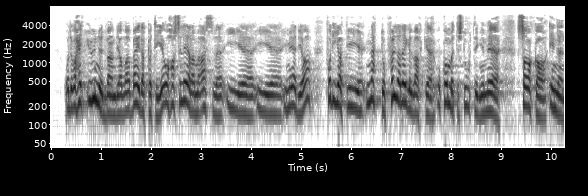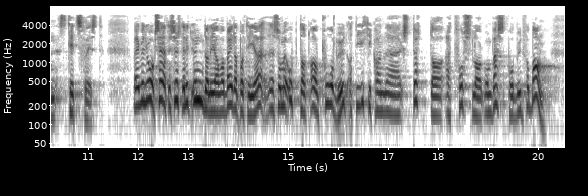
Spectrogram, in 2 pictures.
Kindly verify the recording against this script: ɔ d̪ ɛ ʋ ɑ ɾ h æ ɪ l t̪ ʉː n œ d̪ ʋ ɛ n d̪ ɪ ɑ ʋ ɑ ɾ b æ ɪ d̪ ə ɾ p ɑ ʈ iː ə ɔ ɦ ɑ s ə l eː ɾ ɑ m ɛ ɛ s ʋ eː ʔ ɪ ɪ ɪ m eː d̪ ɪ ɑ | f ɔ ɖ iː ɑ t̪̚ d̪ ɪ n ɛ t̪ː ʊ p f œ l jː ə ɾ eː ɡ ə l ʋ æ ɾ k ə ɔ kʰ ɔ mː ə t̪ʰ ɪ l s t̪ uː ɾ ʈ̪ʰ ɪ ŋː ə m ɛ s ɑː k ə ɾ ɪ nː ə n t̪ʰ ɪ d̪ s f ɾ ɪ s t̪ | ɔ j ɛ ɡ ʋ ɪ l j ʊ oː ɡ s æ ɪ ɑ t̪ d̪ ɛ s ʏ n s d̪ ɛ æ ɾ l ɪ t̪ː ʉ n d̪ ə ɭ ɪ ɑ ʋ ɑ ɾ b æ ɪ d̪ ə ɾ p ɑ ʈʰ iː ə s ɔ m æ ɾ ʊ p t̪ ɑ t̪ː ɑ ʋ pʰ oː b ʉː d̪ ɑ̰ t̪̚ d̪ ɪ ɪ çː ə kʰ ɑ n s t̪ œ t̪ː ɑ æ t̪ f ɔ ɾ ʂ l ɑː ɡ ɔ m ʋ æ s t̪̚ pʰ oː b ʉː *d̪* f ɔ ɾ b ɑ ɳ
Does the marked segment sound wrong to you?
no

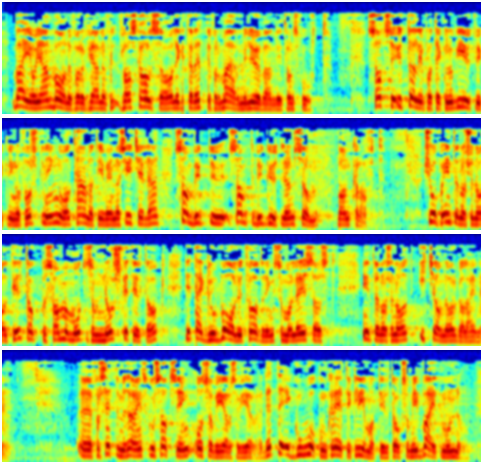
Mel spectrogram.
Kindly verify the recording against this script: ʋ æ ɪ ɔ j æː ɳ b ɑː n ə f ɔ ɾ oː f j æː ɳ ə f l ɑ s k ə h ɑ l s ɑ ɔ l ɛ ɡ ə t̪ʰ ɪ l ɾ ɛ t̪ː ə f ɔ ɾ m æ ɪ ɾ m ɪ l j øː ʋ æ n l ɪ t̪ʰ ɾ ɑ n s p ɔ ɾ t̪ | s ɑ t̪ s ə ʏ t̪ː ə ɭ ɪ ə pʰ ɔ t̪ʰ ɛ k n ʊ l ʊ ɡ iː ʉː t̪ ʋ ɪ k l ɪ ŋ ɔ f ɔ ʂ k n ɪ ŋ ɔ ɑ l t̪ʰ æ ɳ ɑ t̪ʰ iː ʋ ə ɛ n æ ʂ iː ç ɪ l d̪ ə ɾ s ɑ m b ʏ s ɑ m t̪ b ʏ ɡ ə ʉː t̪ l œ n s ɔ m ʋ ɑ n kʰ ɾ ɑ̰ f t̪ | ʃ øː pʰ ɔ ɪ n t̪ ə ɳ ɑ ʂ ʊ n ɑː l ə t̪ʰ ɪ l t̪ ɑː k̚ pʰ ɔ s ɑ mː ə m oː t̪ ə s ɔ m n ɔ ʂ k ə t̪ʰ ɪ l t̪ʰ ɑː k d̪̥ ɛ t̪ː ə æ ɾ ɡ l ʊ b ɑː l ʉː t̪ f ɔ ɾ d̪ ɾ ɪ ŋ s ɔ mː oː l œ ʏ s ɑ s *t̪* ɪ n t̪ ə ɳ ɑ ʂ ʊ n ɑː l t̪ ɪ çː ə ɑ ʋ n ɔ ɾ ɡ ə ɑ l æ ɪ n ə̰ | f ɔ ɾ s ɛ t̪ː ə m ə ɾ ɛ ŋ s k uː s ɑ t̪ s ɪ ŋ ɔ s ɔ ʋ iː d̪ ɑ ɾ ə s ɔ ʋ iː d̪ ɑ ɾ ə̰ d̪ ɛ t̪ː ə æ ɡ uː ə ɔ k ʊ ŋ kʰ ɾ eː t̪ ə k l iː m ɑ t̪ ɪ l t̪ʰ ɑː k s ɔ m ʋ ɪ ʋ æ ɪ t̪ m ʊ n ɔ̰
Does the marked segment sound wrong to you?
no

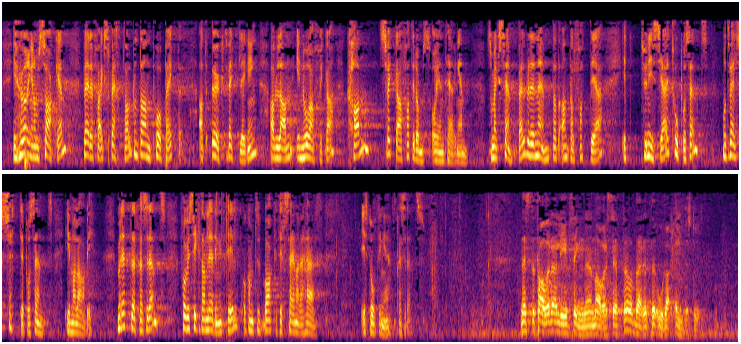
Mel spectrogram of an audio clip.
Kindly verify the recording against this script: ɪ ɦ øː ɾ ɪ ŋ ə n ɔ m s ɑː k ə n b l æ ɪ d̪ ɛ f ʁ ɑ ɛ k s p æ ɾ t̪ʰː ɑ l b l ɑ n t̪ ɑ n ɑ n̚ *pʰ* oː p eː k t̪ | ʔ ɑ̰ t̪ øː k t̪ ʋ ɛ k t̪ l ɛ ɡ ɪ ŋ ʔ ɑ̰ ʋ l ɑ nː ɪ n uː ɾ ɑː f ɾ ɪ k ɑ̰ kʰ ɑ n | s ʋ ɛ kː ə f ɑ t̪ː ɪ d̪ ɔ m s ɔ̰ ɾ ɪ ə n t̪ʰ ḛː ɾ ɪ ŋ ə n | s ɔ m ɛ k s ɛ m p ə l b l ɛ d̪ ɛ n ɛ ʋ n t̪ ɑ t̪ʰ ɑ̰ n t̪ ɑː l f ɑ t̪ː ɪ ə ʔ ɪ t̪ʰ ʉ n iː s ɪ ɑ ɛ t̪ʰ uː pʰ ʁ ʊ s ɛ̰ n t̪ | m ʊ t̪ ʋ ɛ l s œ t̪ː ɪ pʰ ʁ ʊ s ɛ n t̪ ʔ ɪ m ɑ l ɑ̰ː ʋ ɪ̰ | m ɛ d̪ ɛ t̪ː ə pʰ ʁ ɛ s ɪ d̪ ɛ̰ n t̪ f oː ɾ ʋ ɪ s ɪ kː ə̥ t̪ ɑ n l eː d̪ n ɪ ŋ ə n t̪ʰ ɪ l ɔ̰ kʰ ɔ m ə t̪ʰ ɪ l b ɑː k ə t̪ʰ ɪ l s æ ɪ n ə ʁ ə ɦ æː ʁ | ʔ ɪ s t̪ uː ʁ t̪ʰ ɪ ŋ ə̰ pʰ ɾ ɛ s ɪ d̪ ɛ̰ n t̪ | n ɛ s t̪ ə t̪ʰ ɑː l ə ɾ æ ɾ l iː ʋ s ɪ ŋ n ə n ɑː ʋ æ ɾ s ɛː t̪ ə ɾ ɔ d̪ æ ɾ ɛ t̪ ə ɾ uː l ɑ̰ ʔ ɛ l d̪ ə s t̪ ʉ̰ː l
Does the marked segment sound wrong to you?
no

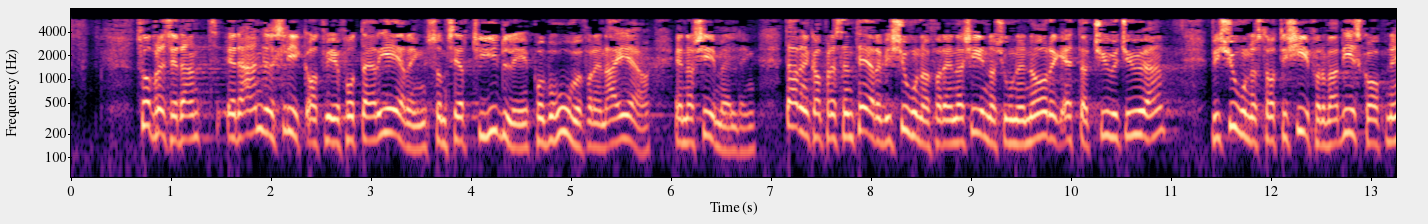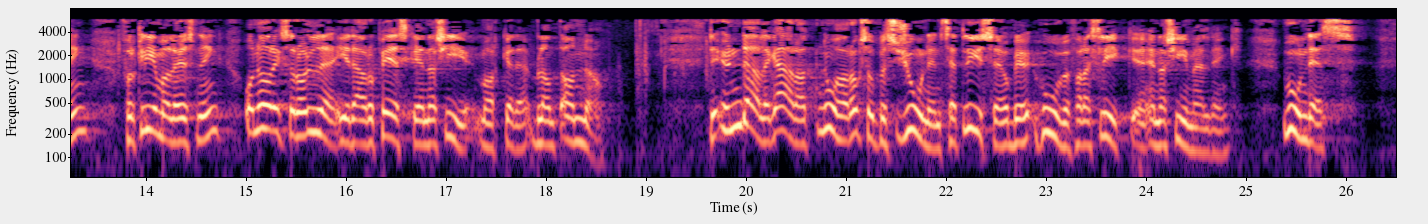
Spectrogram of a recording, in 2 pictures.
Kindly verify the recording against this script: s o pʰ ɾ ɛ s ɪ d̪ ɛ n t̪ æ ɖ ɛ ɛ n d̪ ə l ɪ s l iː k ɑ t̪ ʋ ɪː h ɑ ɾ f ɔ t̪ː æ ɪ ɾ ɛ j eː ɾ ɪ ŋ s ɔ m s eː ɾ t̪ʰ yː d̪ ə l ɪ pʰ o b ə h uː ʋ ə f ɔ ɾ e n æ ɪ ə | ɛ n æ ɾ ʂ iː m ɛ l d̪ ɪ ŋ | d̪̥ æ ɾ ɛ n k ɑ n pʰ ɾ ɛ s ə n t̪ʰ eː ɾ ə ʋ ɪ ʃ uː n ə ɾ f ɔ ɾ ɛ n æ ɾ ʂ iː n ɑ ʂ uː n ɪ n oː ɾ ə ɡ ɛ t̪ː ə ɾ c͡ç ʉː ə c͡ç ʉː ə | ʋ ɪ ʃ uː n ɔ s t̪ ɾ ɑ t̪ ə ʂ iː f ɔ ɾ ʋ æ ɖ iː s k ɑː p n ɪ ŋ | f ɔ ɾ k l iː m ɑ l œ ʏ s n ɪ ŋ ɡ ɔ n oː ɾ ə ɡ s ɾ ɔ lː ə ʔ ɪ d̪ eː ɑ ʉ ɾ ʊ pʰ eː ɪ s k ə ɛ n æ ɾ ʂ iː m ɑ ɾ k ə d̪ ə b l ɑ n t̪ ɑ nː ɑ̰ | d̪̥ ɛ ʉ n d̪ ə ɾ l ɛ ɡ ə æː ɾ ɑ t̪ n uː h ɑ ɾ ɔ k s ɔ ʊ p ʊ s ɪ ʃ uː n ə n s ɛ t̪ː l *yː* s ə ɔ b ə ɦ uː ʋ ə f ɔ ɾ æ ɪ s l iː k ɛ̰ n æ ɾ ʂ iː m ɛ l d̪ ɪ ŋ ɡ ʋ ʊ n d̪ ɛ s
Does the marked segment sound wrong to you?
no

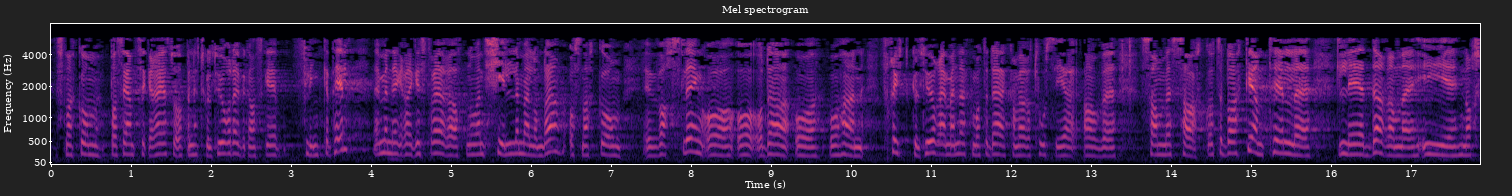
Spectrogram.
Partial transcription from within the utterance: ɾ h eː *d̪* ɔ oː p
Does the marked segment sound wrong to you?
yes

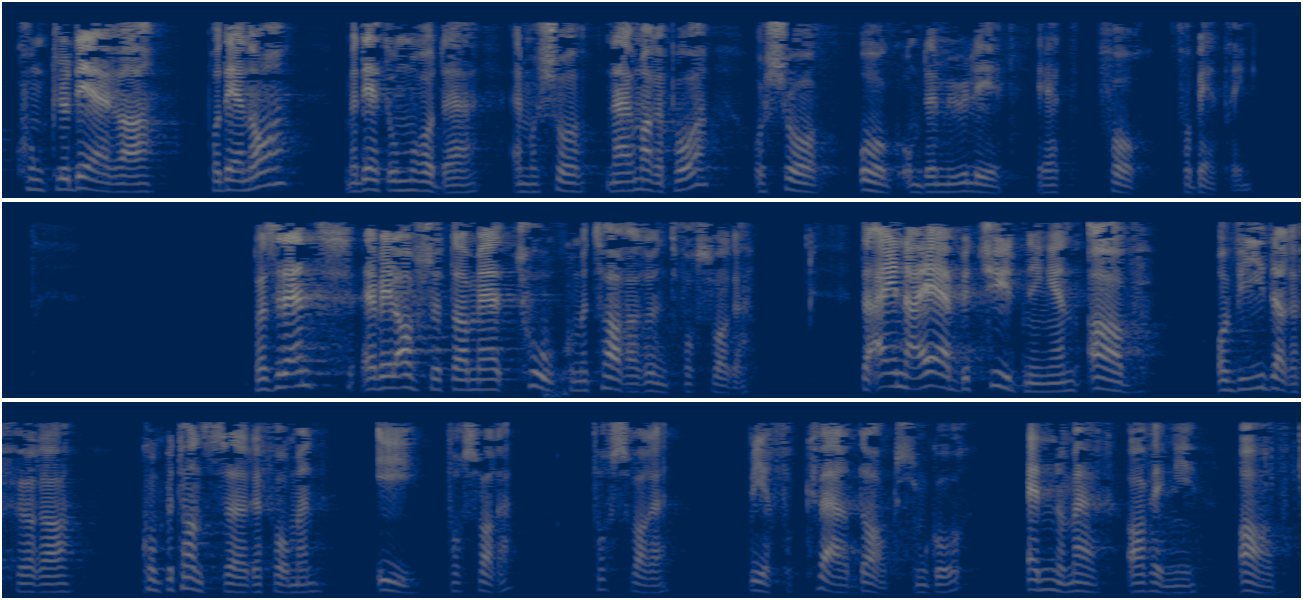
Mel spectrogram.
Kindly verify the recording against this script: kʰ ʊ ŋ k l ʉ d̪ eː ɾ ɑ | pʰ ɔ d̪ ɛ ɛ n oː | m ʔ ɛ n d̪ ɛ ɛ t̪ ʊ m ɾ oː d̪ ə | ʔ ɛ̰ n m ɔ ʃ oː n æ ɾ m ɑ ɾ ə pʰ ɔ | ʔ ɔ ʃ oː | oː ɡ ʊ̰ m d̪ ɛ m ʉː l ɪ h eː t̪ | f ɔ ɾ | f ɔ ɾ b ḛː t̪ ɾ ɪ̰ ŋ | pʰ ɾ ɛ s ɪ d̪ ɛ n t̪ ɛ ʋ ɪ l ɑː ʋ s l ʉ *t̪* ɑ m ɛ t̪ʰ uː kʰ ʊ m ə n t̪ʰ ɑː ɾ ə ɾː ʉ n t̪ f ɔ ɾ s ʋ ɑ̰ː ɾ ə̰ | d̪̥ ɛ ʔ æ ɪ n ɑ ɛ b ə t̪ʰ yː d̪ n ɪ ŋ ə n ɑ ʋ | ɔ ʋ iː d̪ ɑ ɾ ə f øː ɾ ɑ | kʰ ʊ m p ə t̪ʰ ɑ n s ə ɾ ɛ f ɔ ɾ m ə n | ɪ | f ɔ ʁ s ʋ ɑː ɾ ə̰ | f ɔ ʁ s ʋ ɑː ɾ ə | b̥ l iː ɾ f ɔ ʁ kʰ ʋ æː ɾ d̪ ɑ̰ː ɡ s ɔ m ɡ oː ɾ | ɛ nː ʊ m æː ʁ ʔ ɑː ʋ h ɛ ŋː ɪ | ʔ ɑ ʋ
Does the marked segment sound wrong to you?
no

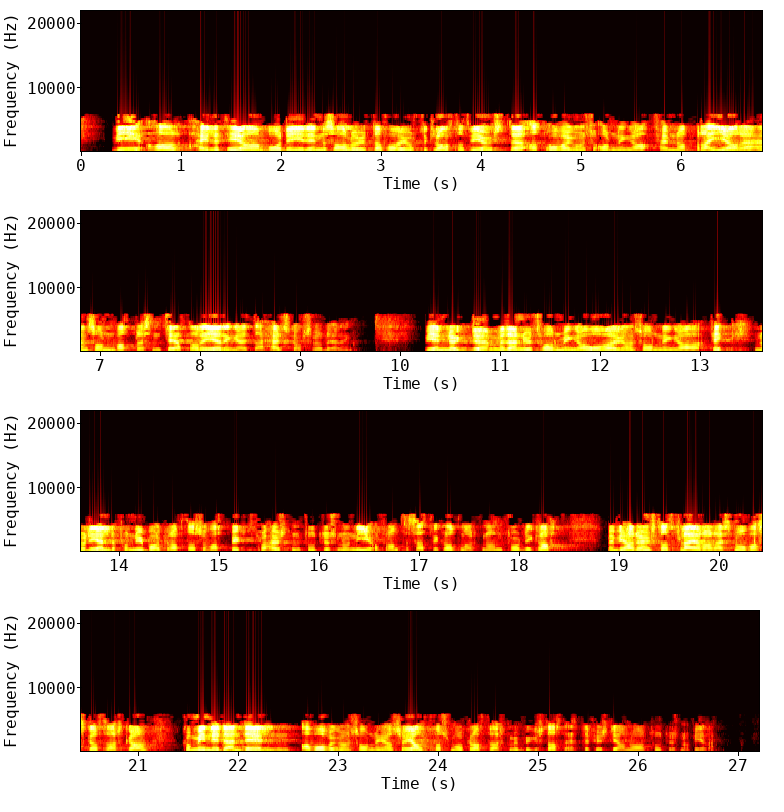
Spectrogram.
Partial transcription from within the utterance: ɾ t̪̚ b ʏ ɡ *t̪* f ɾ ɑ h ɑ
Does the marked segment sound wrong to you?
no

